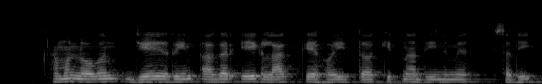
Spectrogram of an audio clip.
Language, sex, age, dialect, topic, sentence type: Magahi, male, 56-60, Western, banking, question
